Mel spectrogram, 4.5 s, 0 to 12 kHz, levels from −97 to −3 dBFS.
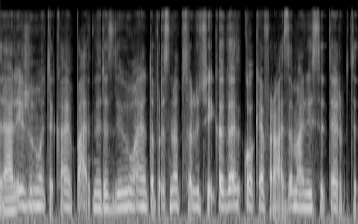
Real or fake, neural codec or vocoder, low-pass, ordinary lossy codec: fake; autoencoder, 22.05 kHz, a latent of 192 numbers a frame, VITS, trained on many speakers; 9.9 kHz; AAC, 64 kbps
